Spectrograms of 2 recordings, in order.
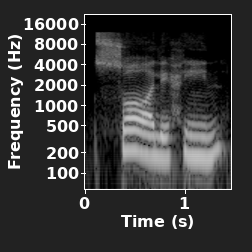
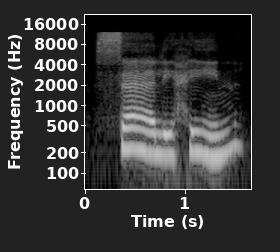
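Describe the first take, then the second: First: It begins with an emphatic, heavy s sound. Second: It begins with a plain, light s sound. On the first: It names the pious person. The speaker calls it right. "instead of" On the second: It names one who defecated. The speaker calls it wrong. "with a sin"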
